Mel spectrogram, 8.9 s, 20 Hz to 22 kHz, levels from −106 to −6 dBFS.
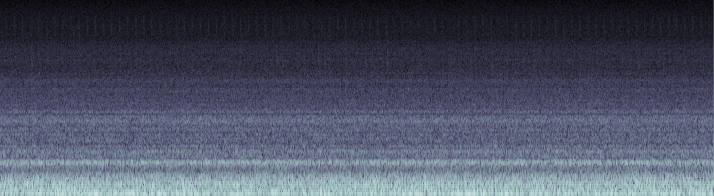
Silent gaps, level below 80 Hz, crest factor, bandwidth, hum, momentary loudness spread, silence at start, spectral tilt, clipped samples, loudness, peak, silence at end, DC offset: none; -32 dBFS; 12 dB; 8.8 kHz; none; 2 LU; 0 s; -9 dB/octave; under 0.1%; -32 LUFS; -16 dBFS; 0 s; under 0.1%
